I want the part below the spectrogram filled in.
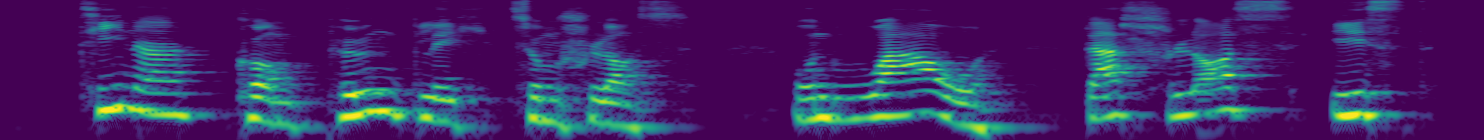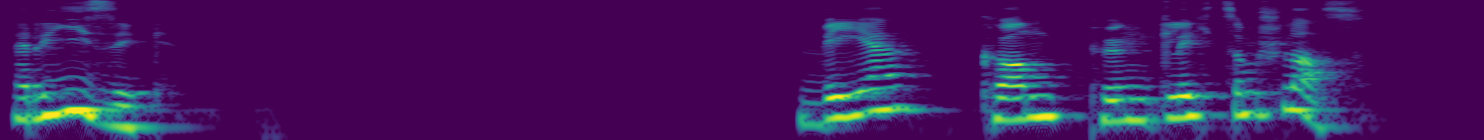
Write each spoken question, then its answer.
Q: Wer kommt pünktlich zum Schloss?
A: Tina. Tina kommt pünktlich zum Schloss.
